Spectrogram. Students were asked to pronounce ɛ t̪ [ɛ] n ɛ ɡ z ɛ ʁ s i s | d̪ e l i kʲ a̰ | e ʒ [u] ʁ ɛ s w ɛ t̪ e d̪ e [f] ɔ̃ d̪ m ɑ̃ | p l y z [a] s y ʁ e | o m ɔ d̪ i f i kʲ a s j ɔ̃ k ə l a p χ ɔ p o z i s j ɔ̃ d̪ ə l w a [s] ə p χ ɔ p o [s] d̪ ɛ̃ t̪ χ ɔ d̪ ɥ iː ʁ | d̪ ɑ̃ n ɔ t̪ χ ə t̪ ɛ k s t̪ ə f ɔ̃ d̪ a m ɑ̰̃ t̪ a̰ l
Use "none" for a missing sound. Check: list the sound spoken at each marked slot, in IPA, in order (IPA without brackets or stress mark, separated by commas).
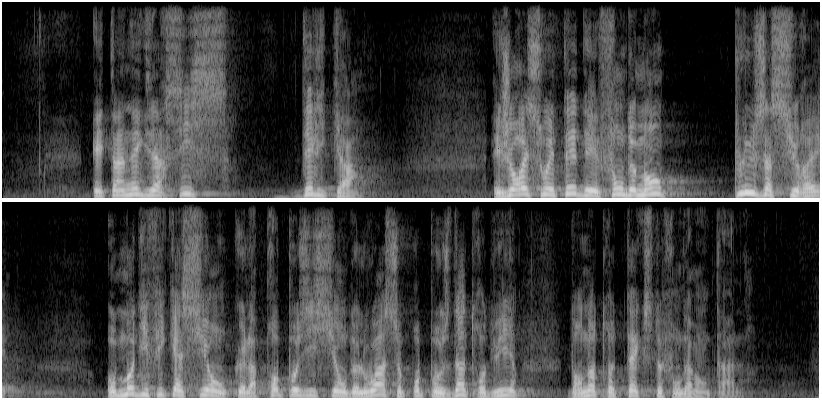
ɛ̃, ɔ, f, a, s, z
